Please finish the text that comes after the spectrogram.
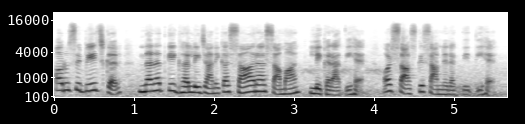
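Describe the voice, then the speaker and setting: High-pitched, expressive woman storyteller. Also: moderate pace, a little hiss or hum. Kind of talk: scripted moral-story narration.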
